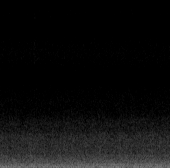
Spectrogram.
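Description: heavy rain

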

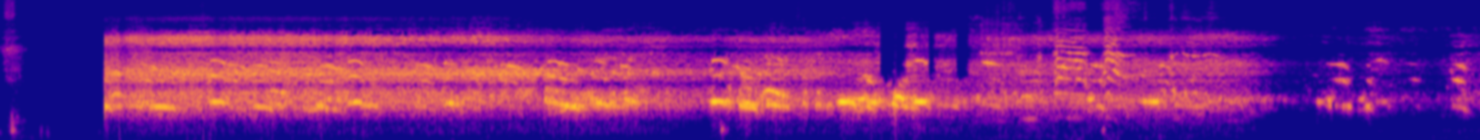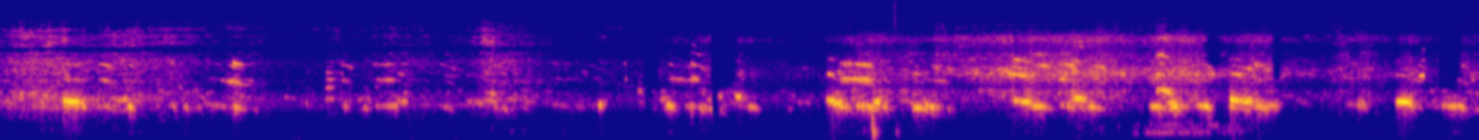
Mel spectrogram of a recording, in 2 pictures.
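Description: birds calling

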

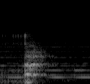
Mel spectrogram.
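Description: dogs barking

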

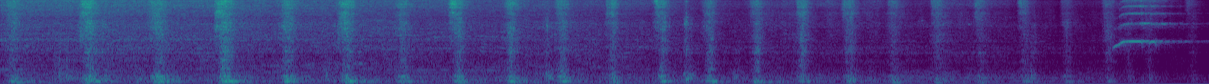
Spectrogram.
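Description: steam train hissing

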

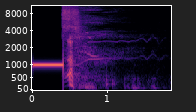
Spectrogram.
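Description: censor bleep

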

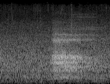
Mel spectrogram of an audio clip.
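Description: rain falling

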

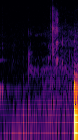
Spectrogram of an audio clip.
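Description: sipping and swallowing beer

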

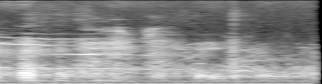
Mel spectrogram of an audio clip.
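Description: cat meowing

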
